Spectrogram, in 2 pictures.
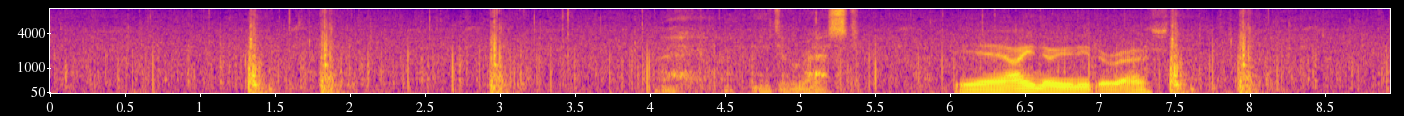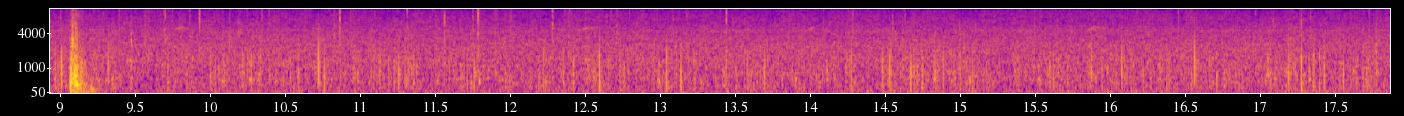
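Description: Wooden sticks knock softly as they are set in place.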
